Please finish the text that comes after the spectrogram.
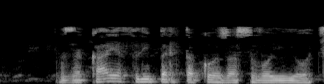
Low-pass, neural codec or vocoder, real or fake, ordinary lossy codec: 7.2 kHz; none; real; MP3, 24 kbps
